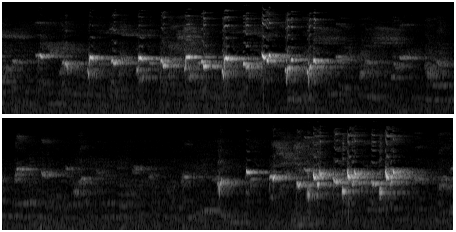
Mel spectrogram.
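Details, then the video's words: Yellow-vented bulbul singing as a lure for other bulbuls: a long rattling stream of quick warbled notes, a quieter pause with faint phrases in the middle, then another loud chattering burst. "respon cepat untuk Trucuk bahan macet langsung terpancing nyaut ikut nropel"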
